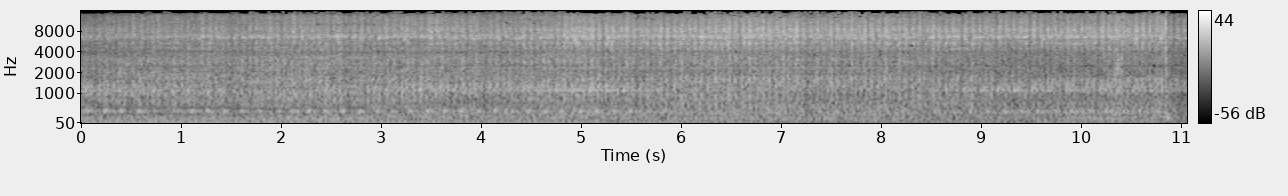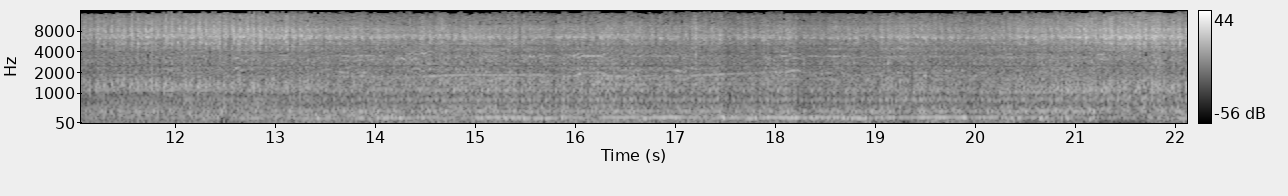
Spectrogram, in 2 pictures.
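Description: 2007 Ford LCF's 4.5-litre Power Stroke V6 diesel engine idling steadily. A steady low hum joins in during the second half.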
